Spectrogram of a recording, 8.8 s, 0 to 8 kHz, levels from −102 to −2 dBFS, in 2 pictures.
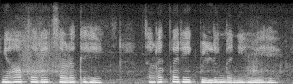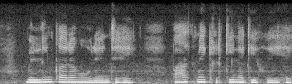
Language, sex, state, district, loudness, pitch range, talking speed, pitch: Hindi, female, Goa, North and South Goa, -13 LUFS, 190-205 Hz, 155 wpm, 195 Hz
